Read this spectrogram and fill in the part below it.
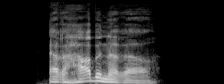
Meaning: inflection of erhaben: 1. strong/mixed nominative masculine singular comparative degree 2. strong genitive/dative feminine singular comparative degree 3. strong genitive plural comparative degree
- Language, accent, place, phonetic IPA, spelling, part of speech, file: German, Germany, Berlin, [ˌɛɐ̯ˈhaːbənəʁɐ], erhabenerer, adjective, De-erhabenerer.ogg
